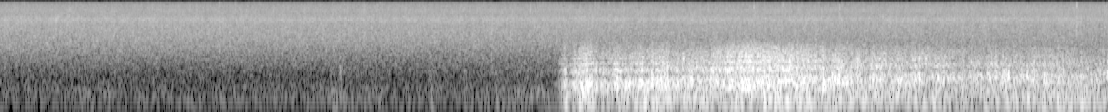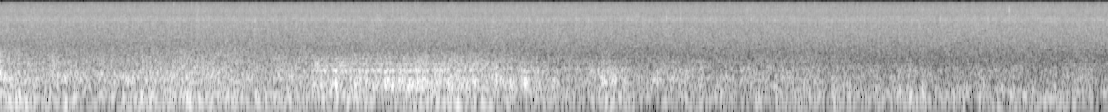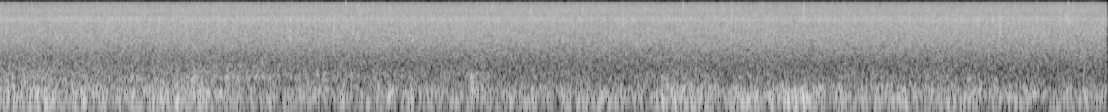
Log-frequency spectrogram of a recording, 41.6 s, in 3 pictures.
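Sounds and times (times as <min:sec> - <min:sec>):
rain in the Alps: 0:00.0 - 0:41.5
thunderstorm in the Alps: 0:07.0 - 0:24.1.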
